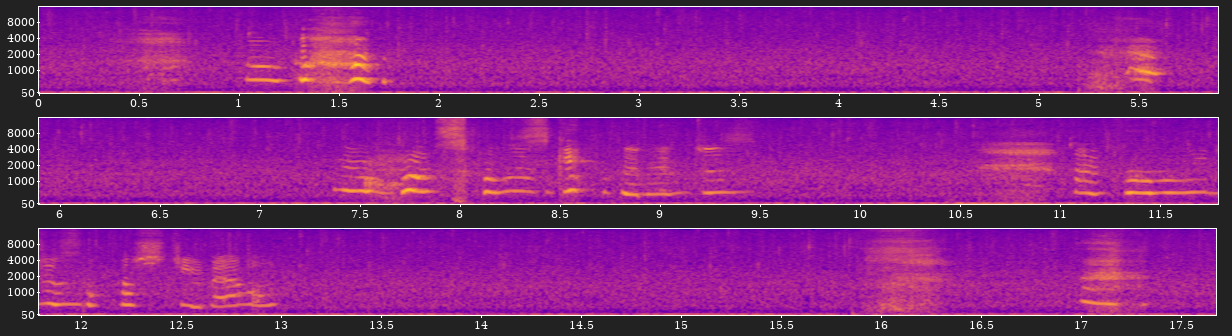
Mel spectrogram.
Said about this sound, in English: I've got you standing out in the rain, and you hate the rain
